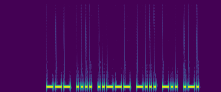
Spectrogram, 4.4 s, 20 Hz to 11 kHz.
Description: Morse code, heard as a keyed tone, about 27 wpm, 700 Hz. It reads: OH2BDR
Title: DXCC-100 Call Signs - 6 Characters - Repeated 2x - 28wpm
